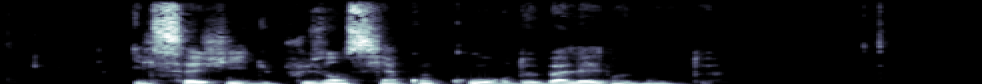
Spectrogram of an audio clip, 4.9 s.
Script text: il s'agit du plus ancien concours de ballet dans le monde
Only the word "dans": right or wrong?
wrong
